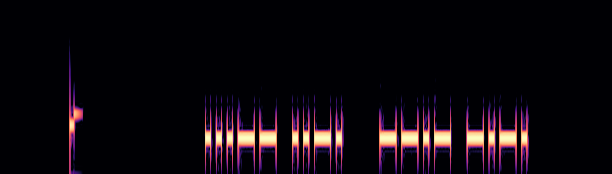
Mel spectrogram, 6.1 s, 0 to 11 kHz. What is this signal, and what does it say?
Morse code, heard as a keyed tone, about 22 wpm, 700 Hz. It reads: 3F QC
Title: Field Day Exchanges - 22wpm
